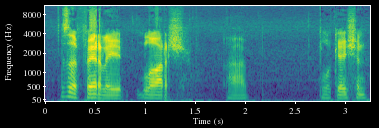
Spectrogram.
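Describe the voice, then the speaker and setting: The speaker is a man. He talks with a Finnish accent. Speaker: video game streamer. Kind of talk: live stream gameplay commentary. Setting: live stream. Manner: hesitant, many filler sounds.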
